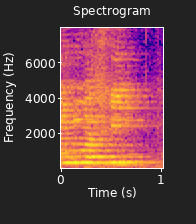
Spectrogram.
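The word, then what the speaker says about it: university: যেটা থাকবে ভাওয়েল কিন্তু উচ্চারণটা কনসোনেন্ট, যেমন ইউনিভার্সিটি, তাই তো?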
